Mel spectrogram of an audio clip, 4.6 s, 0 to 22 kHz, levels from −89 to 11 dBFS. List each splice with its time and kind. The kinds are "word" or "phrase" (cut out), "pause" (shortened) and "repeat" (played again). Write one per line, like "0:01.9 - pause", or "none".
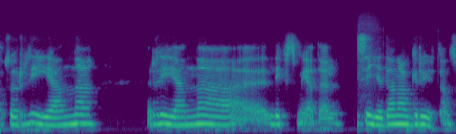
0:03.6 - word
